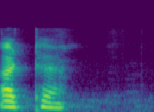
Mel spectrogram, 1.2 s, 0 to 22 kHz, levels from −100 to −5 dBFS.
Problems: constant background noise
